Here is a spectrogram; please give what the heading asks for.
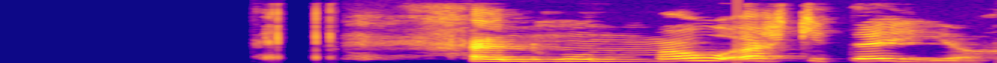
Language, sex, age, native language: Icelandic, female, 7, Icelandic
